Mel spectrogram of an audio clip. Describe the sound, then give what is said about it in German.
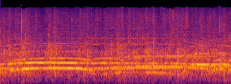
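A crowd applauds steadily with dense, continuous clapping, mixed with sustained cheering voices or whistles, moderately loud throughout the short stretch, as a live audience welcomes performer Kay Ray on Kontrafunk. “Und jetzt haltet den Applaus.”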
